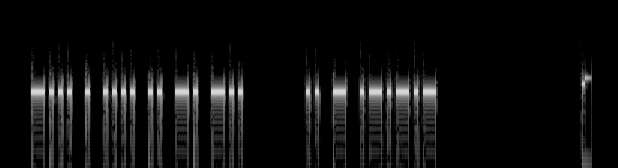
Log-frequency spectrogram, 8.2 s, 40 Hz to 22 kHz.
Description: Morse code, heard as a keyed tone, about 21 wpm, 700 Hz. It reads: BEHIND IT.
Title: 2x Word-Spacing - Sentences from Top 500 Words - 20wpm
